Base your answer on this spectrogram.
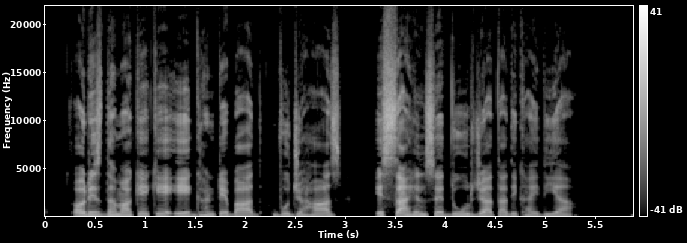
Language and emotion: Urdu, neutral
